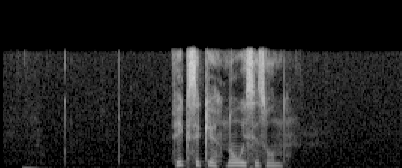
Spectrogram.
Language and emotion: Russian, neutral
